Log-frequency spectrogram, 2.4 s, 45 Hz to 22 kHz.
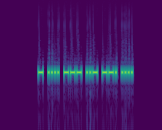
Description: Morse code, heard as a keyed tone, about 53 wpm, 700 Hz. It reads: THOUGH
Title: Sentences from Top 400 Words - New Word Drill - 50wpm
